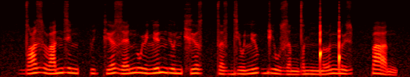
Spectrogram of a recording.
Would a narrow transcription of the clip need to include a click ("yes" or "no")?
yes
